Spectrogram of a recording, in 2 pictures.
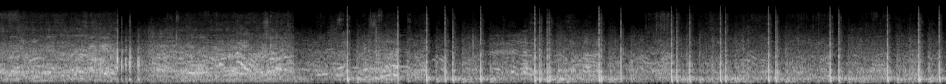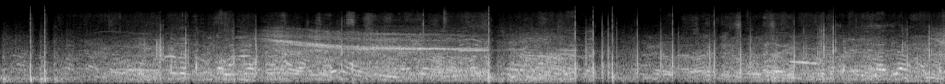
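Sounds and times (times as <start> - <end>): crowd voices: 0.0 - 18.9
fireworks bangs and crackles: 0.0 - 18.9.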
